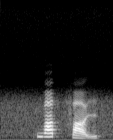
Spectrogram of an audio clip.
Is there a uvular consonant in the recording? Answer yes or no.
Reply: no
